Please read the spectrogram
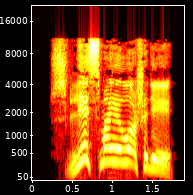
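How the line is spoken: Old man shouting. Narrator (Russian): крикнул дедушка по-абхазски

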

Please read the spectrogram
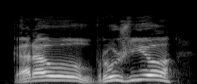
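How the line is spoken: Yelled alarm. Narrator (Russian): заорал патрульный монолитовец

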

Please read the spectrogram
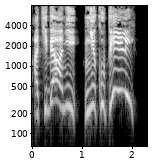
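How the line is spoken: Shouted. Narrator (Russian): Вадим закричал

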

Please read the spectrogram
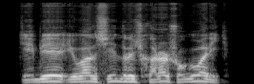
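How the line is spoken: Merchant's angry speech. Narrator (Russian): сердито заговорил 1-й купец

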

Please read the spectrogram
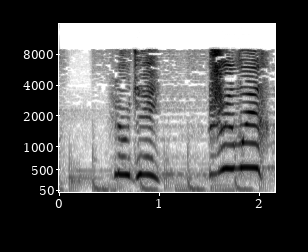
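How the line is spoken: Shriek. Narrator (Russian): Сонька взвизгнула

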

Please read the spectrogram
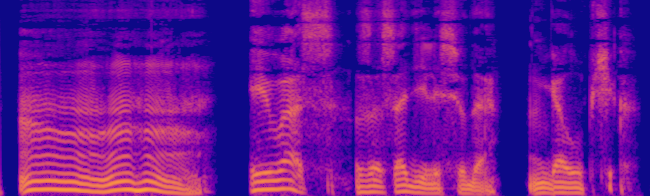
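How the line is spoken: Hoarse sleepy voice. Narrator (Russian): проговорил сиплым спросонок голосом

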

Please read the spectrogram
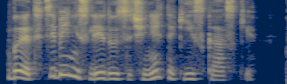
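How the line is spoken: Gentle correction. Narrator (Russian): поправила Санса

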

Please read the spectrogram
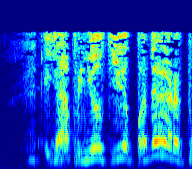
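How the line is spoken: Joyful. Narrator (Russian): продолжал Пух радостно

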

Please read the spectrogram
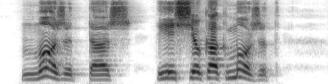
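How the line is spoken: Dark mage smirking. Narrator (Russian): хмыкнул темный маг

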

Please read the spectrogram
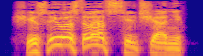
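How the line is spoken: Cheerful shout. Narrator (Russian): бодро крикнул Леонтий

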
